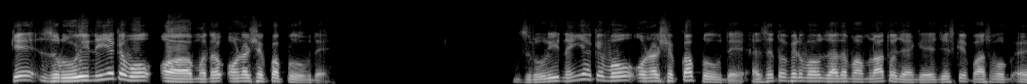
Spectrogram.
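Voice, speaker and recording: Pakistani male law lecturer, slightly high voice, dry close sound, explanatory, repetitive phrasing, informal teaching. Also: a little mellow, no room sound. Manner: explanatory, repeats phrases and checks understanding.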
